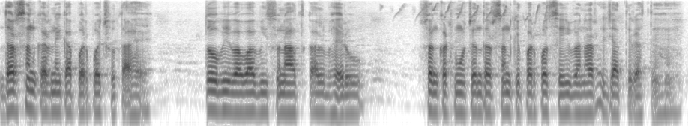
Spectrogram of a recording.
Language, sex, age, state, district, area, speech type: Hindi, male, 45-60, Uttar Pradesh, Chandauli, rural, spontaneous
